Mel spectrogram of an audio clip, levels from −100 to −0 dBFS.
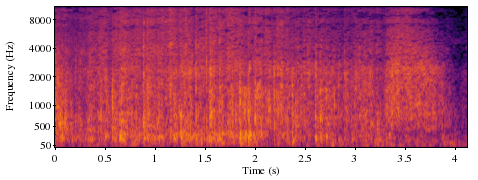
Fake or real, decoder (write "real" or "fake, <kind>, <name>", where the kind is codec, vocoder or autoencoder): fake, vocoder, Vocos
